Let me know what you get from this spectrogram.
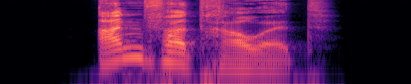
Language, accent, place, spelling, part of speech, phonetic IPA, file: German, Germany, Berlin, anvertrauet, verb, [ˈanfɛɐ̯ˌtʁaʊ̯ət], De-anvertrauet.ogg
- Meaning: second-person plural dependent subjunctive I of anvertrauen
